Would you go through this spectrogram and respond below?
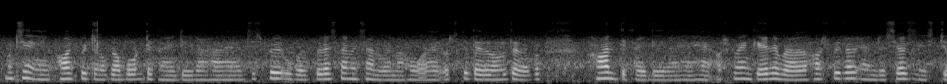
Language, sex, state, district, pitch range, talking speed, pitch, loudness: Hindi, male, Maharashtra, Nagpur, 215-260 Hz, 165 wpm, 235 Hz, -24 LUFS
